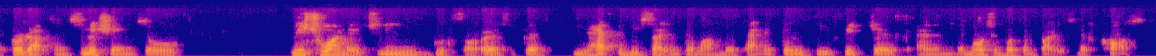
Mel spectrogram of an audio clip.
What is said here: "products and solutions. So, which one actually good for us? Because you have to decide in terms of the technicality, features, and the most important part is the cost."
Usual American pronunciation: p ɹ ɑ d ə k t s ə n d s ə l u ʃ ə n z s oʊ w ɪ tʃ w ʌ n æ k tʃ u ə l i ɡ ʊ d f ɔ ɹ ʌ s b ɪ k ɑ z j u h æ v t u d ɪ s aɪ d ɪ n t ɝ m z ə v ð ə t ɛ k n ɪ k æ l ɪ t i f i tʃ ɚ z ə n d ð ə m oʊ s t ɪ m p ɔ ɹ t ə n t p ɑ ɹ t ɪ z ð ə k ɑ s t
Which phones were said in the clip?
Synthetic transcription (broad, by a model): p ɹ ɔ d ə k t s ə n s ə l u ʃ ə n s oʊ w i tʃ w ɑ n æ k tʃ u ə l i ɡ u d f ɔ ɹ ʌ s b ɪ k ɑ s j u h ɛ f t u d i s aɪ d ɪ n t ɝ m ə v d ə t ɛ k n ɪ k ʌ l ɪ t i f i tʃ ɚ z ə n d ə m oʊ s t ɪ m p ɔ t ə n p ɑ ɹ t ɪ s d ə k ɑ s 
